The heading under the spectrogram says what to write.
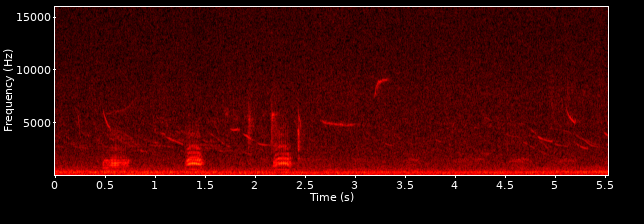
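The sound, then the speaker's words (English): A Chihuahuan raven gives three harsh, croaking calls in quick succession over a steady low rush of wind in the Sonoran Chihuahuan Desert, New Mexico; the wind continues after the calls stop. Recorded by Ruth Happel for the WildSanctuary.com CD. “We leave you this week in the desert, the Sonoran Chihuahuan Desert in New Mexico, with the sounds of the wind and the Chihuahuan raven.”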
